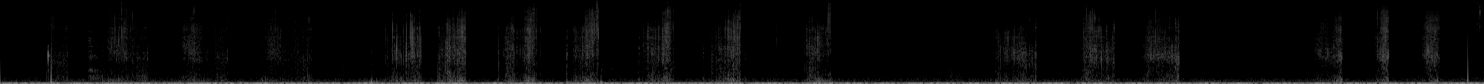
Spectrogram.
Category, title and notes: Soundscapes > Other
nails scratching green side of sponge to imitate hair brushing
